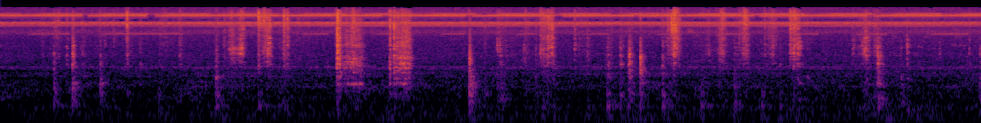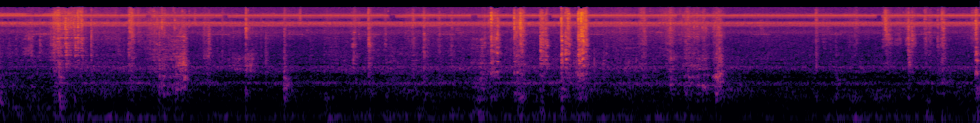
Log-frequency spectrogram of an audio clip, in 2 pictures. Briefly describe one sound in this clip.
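A trowel scrapes and taps against a wall now and then.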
